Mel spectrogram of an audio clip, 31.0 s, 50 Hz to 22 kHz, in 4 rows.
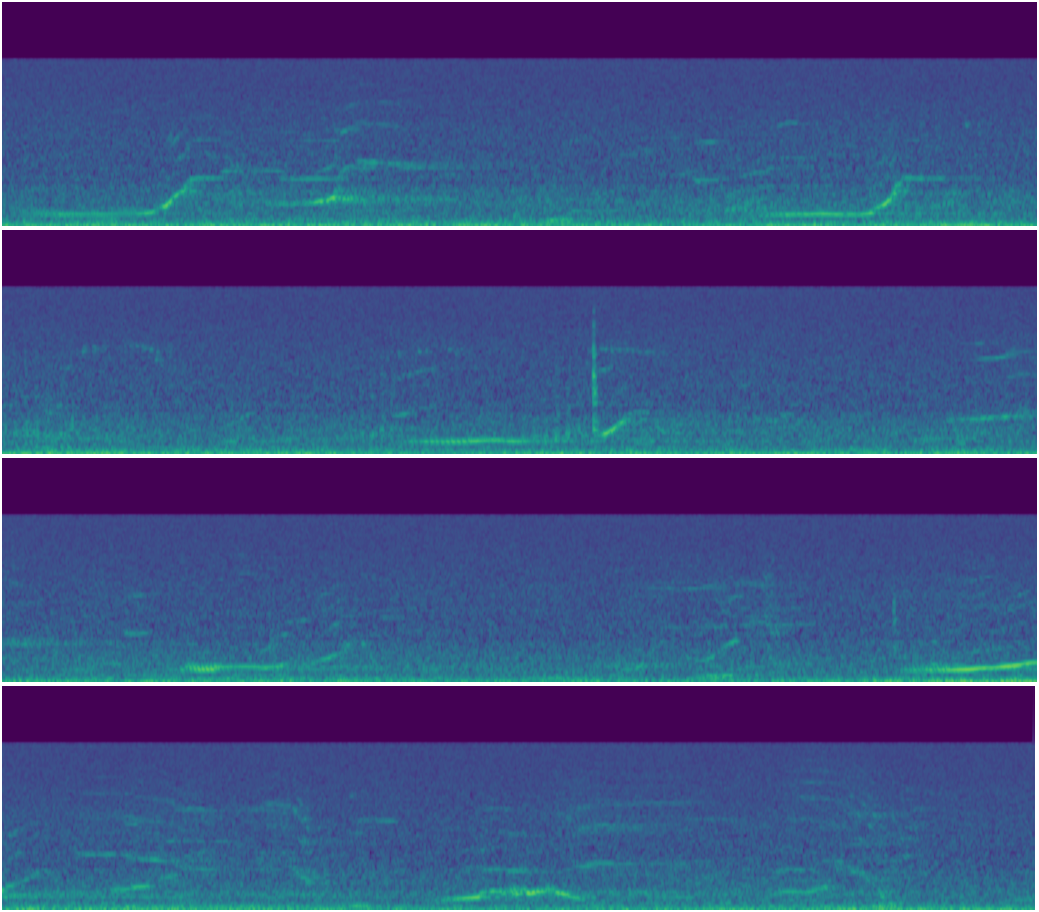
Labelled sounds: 1.4	3.2	humpback whale, 0.80 to 1.9 kHz
5.6	6.1	humpback whale, 0.93 to 2.6 kHz
6.7	7.1	humpback whale, 0.80 to 0.96 kHz
8.7	9.0	humpback whale, 2.3 to 2.8 kHz
10.7	11.1	humpback whale, 1.4 to 1.9 kHz
12.3	12.7	humpback whale, 2.3 to 2.6 kHz
15.1	15.5	humpback whale, 2.1 to 2.5 kHz
20.6	21.3	humpback whale, 2.0 to 2.3 kHz
23.8	25.0	humpback whale, 0.80 to 3.2 kHz
25.3	26.3	humpback whale, 1.9 to 2.8 kHz
27.6	28.5	humpback whale, 0.80 to 2.7 kHz
29.3	30.0	humpback whale, 2.0 to 3.0 kHz

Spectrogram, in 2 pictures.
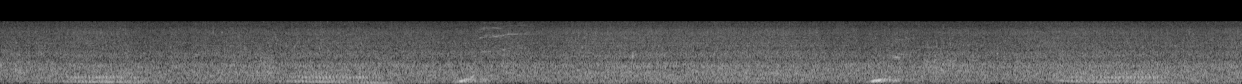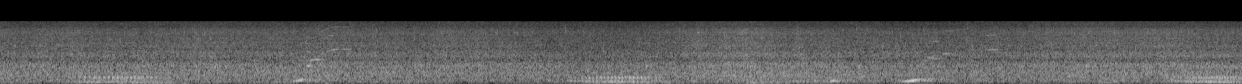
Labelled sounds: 4.8	5.3	humpback whale, 3.3 to 5.6 kHz
15.7	16.0	humpback whale, 1.7 to 2.1 kHz

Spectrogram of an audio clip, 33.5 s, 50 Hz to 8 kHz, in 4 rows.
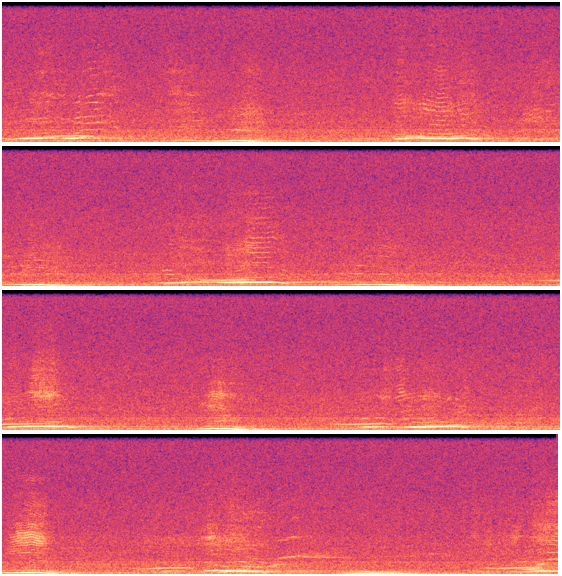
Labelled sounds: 0.6	1.5	humpback whale, 1.1 to 2.9 kHz
6.3	6.8	humpback whale, 0.99 to 2.5 kHz
7.8	8.1	humpback whale, 1.2 to 1.5 kHz
12.0	12.4	humpback whale, 1.9 to 2.6 kHz
17.1	17.7	humpback whale, 1.9 to 2.3 kHz
19.7	20.2	humpback whale, 1.4 to 2.3 kHz
22.3	22.6	humpback whale, 1.8 to 2.0 kHz
25.2	25.8	humpback whale, 1.6 to 2.6 kHz
28.1	28.4	humpback whale, 2.0 to 2.3 kHz
29.3	30.2	humpback whale, 0.93 to 2.2 kHz

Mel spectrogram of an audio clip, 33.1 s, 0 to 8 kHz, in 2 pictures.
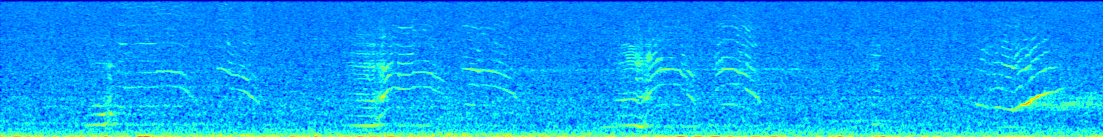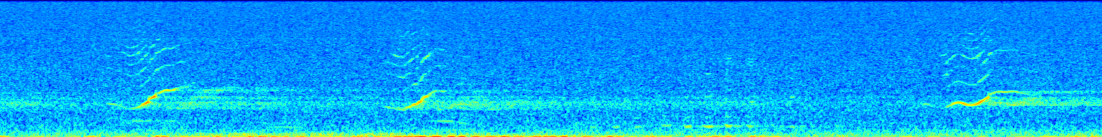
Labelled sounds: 1.4	2.8	humpback whale, 0.96 to 6.1 kHz
3.2	3.8	humpback whale, 0.80 to 1.8 kHz
5.2	7.8	humpback whale, 0.80 to 4.7 kHz
9.3	10.3	humpback whale, 0.80 to 2.7 kHz
10.7	11.4	humpback whale, 0.80 to 4.7 kHz
14.8	16.0	humpback whale, 0.80 to 3.4 kHz
18.3	19.5	humpback whale, 0.80 to 3.1 kHz
22.6	23.3	humpback whale, 0.80 to 2.4 kHz
30.8	32.0	humpback whale, 0.80 to 2.8 kHz

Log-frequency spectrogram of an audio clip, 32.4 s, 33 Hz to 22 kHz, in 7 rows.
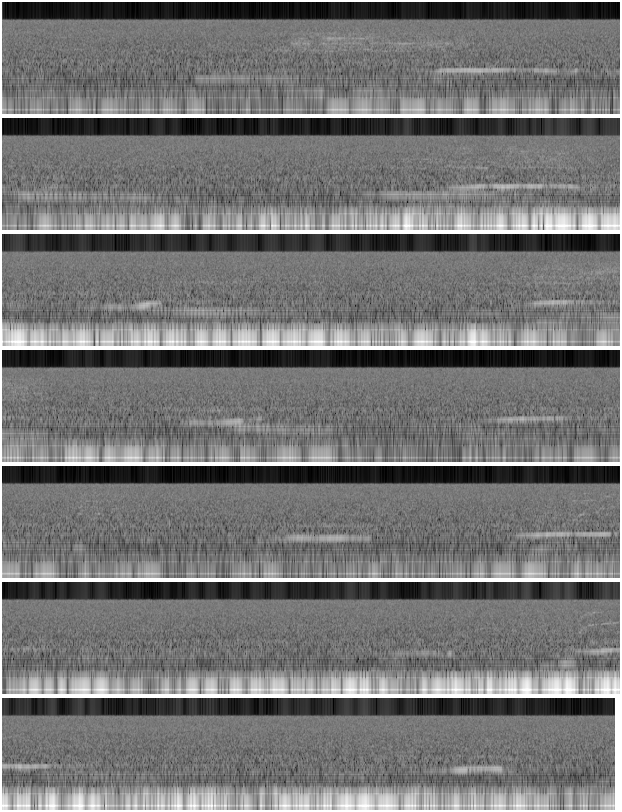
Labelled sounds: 2.4	2.8	humpback whale, 2.5 to 2.8 kHz
27.6	27.9	humpback whale, 1.7 to 2.2 kHz

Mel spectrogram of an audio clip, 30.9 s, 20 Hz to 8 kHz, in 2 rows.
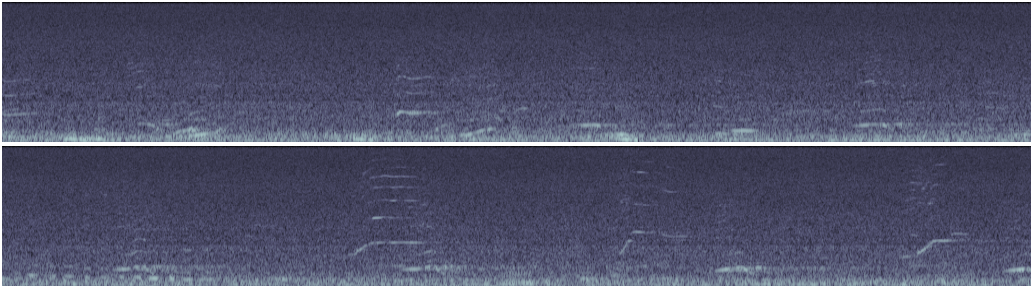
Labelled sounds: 0.0	0.3	humpback whale, 1.4 to 1.5 kHz
5.9	6.3	humpback whale, 1.5 to 1.7 kHz
12.8	13.1	humpback whale, 1.3 to 1.5 kHz
20.9	21.7	humpback whale, 0.80 to 4.4 kHz
24.9	25.7	humpback whale, 0.99 to 5.0 kHz
29.3	29.9	humpback whale, 0.80 to 1.2 kHz

